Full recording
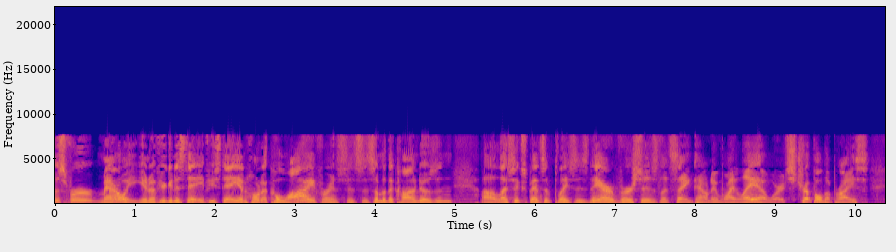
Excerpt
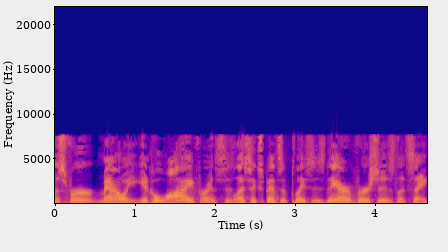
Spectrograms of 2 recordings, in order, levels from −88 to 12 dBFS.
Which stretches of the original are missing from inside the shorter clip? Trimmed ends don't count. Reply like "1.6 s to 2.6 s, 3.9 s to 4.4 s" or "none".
1.2 s to 2.7 s, 3.8 s to 5.5 s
